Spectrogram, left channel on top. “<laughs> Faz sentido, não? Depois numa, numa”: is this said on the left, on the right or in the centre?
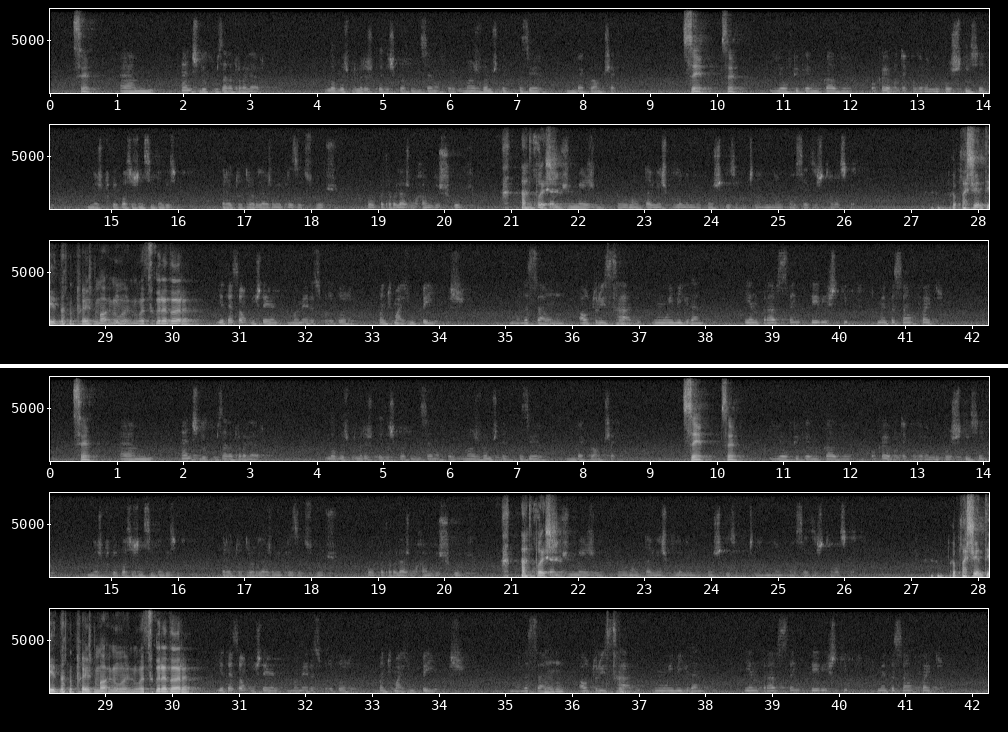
Right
